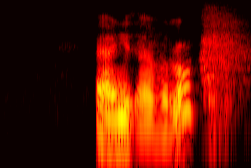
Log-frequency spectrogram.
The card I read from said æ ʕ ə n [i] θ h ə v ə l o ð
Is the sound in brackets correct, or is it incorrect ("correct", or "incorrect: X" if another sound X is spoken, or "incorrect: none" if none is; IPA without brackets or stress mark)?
correct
